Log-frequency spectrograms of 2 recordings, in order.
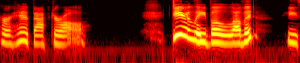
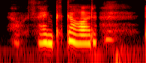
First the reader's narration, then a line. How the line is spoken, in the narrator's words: Doyle mumbles faintly, looking weak-kneed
